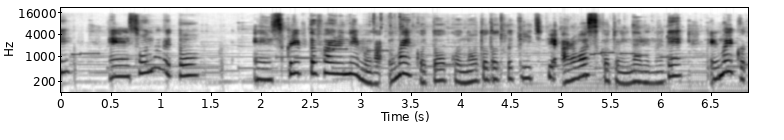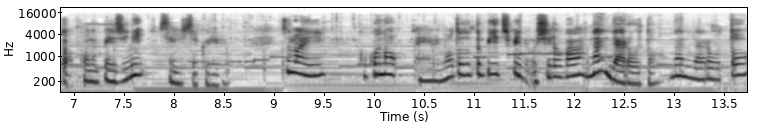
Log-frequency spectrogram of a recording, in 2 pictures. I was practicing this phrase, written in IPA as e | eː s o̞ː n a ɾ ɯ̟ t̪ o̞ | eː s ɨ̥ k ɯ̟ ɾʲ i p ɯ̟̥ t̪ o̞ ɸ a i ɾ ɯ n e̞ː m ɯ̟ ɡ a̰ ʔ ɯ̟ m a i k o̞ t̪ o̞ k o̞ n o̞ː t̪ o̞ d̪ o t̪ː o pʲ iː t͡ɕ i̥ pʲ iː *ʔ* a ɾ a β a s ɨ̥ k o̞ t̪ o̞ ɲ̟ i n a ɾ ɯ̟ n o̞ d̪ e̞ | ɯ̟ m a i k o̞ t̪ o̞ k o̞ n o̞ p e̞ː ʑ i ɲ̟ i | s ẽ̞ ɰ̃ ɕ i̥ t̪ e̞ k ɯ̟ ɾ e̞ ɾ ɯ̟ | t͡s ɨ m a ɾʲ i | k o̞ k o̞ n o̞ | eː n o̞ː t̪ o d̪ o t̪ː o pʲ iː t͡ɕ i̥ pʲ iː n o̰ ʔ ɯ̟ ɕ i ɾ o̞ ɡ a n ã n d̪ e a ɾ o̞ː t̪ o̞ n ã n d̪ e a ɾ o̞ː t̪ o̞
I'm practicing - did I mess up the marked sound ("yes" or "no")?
no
